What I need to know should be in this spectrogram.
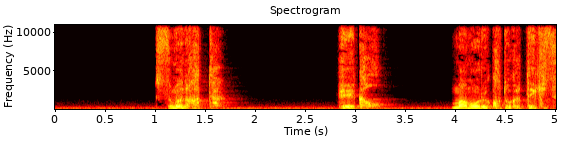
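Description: A man speaks quietly and apologetically, close by.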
